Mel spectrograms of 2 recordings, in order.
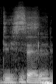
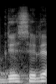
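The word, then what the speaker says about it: déceler: et précédé de e le E là ne ne se lit pas e donc on va pas dire dcell et euh même si il le second qui renvoie la notion de sel est parfois prononcé de sell pour faire la différence avec le premier alors dcelé avec D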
